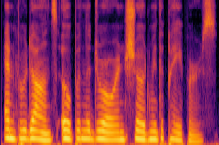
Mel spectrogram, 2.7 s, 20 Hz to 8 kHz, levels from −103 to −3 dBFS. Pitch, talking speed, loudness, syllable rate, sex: 155 Hz, 220 wpm, -17 LUFS, 6.5 syllables/s, female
